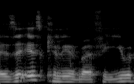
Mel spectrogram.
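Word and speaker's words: Cillian Murphy: well, the thing I want to say is it is Killian Murphy.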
